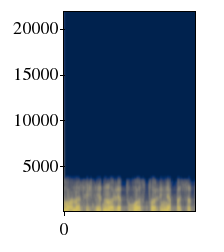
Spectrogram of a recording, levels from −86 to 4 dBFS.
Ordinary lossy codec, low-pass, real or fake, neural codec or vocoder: Opus, 24 kbps; 3.6 kHz; real; none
